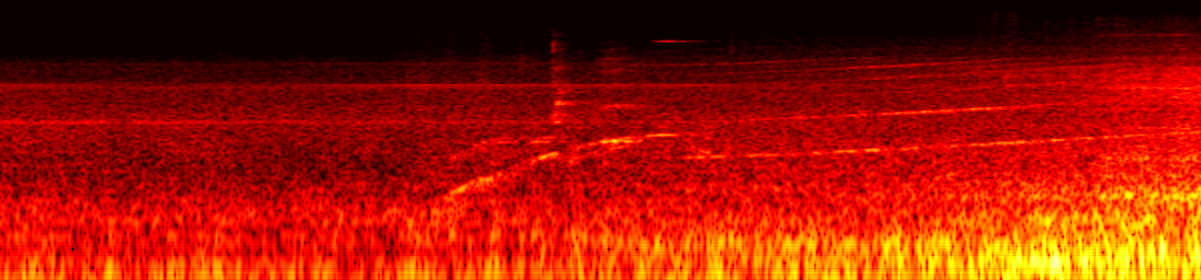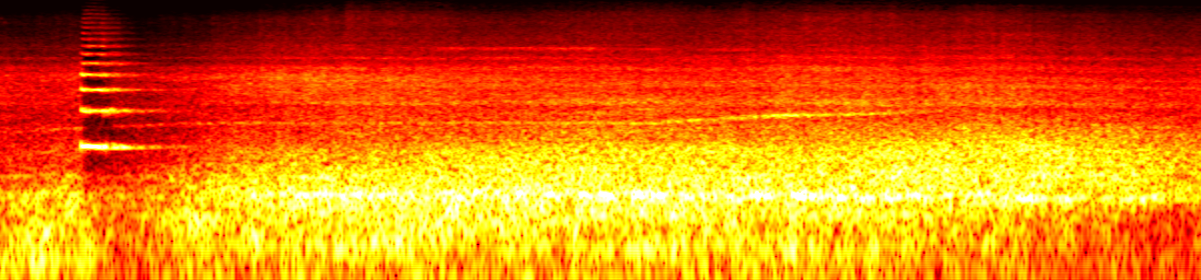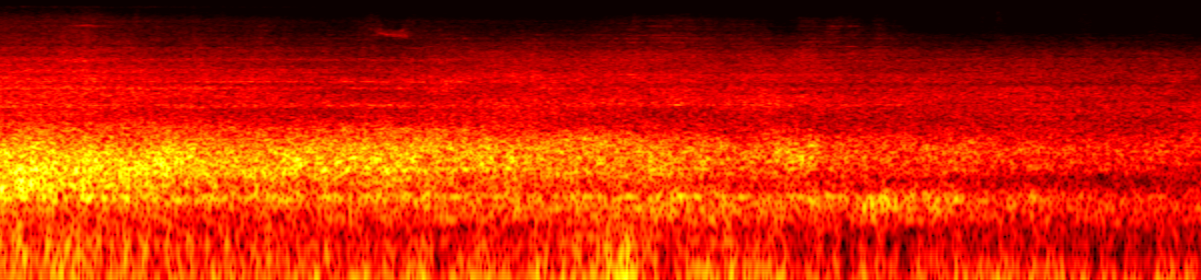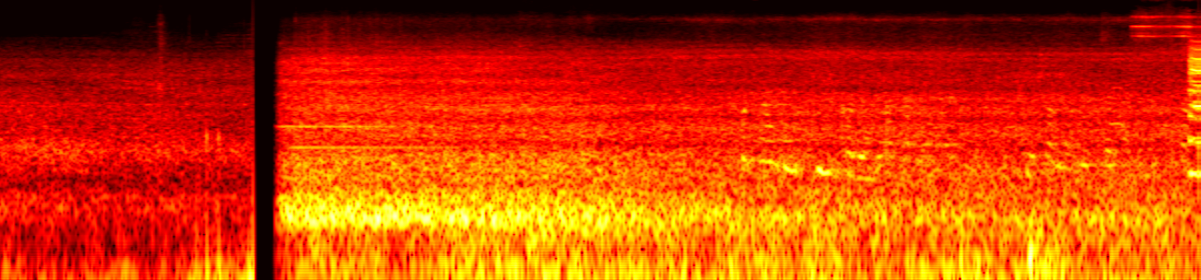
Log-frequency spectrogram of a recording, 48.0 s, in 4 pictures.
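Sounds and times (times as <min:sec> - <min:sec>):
electric train rumbling past: 0:00.0 - 0:48.0
train horn blast: 0:12.8 - 0:13.7.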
